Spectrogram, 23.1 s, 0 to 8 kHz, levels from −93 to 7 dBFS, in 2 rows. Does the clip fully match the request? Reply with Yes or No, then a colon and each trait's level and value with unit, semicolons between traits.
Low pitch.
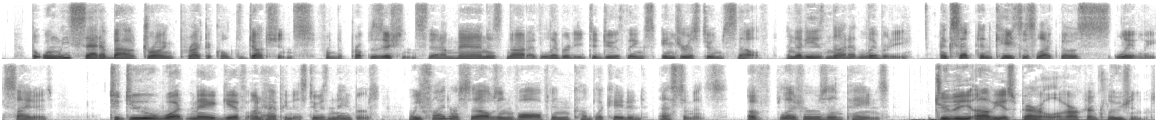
Yes: low, 130 Hz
